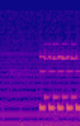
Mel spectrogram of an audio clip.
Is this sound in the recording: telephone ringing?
yes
